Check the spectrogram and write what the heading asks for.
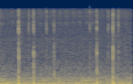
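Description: Stylus tapping and writing on a tablet screen, making a handful of light, irregularly spaced clicks.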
